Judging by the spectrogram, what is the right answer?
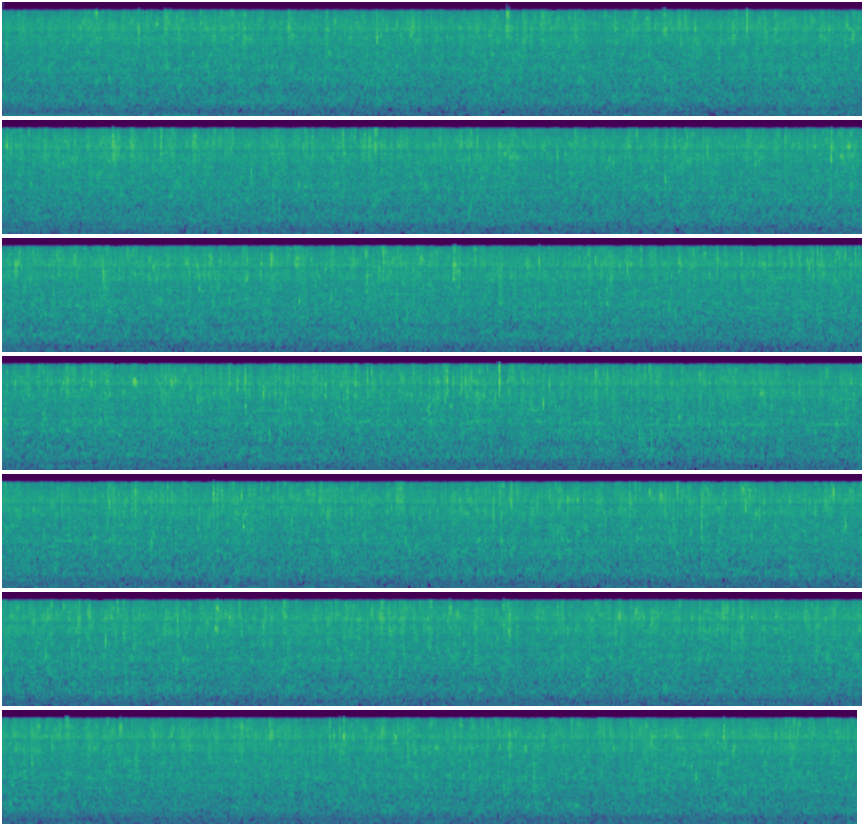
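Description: Water flowing steadily: an even, unbroken rush of running water.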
